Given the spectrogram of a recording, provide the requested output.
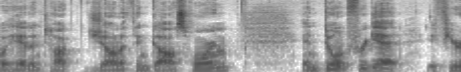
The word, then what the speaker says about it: Goshorn: like a Dutch area, they'll say ghost horn. So I don't even know if I'm actually pronouncing it correctly. So, I just go with Gosshorn and as long as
